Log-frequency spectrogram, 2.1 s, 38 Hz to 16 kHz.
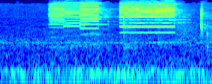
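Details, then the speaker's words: FPV-360 quadcopter ESC throttle range setup: on plugging in the battery with throttle at max, clear high beeps in short groups, then more beeps at throttle down; the speed controller powers up and arms normally. "Once you plug it in we'll hear these beeps then throttle all the way down few more beeps and we're done"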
